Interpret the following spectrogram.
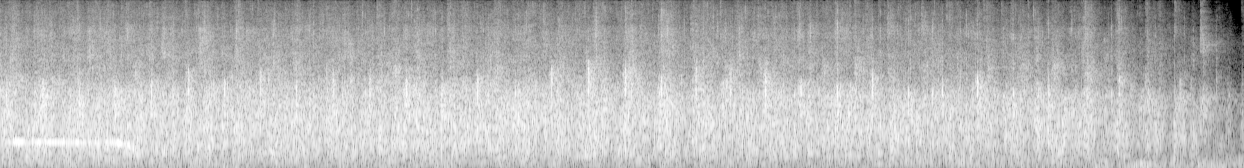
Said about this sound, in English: How about one more round of applause for everyone while we get back to our seats?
